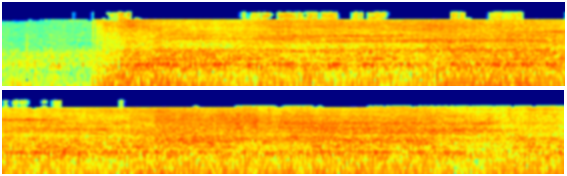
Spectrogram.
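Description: Blades clash and strike in a fight.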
